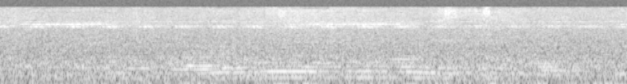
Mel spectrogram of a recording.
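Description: Near silence: faint room tone with a steady, high-pitched insect chirring, and a faint murmured voice about a second in.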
